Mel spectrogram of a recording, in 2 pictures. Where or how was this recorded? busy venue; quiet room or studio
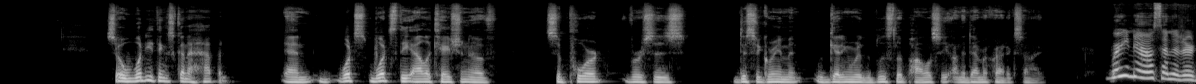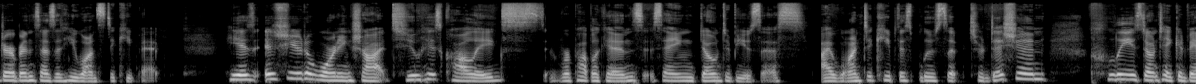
quiet room or studio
